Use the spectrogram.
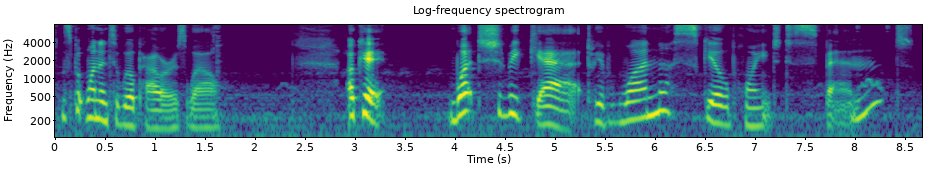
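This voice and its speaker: A woman's voice: medium pitch, big pitch swings, slow, vocal fry, a little hiss or hum. A woman hosting a casual game playthrough, talking in a rambling, hesitant way with many fillers and restarts. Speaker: let's play host. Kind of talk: casual gameplay commentary.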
